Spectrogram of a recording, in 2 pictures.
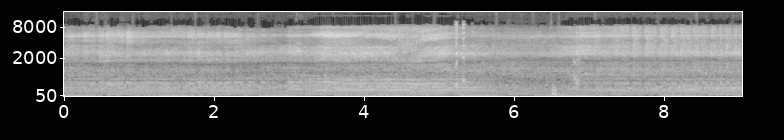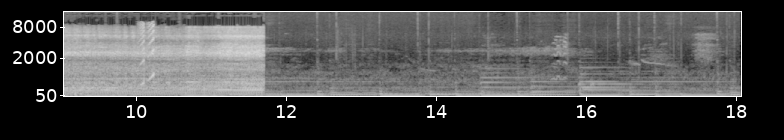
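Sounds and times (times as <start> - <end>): beat-driven music with deep bass: 10.1 - 18.0.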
